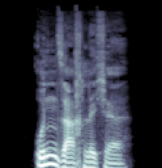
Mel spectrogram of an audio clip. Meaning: inflection of unsachlich: 1. strong/mixed nominative/accusative feminine singular 2. strong nominative/accusative plural 3. weak nominative all-gender singular
- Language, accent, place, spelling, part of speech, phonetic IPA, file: German, Germany, Berlin, unsachliche, adjective, [ˈʊnˌzaxlɪçə], De-unsachliche.ogg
